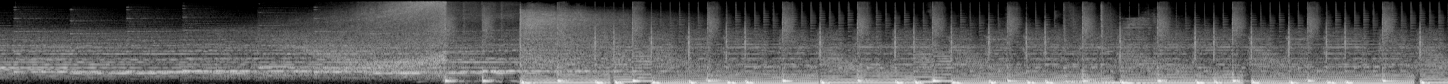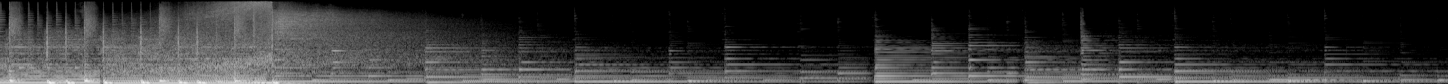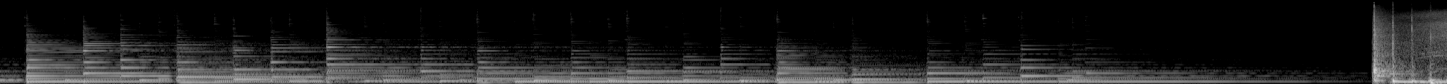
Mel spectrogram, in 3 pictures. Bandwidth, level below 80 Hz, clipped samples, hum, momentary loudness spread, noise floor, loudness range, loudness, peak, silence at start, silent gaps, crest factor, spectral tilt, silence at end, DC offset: over 20 kHz; -20 dBFS; under 0.1%; none; 19 LU; -58 dBFS; 16 LU; -16 LUFS; 0 dBFS; 0 s; none; 16 dB; -5 dB/octave; 0 s; under 0.1%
